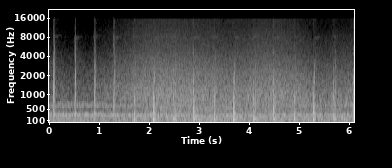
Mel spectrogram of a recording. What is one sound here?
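Footsteps thud at a steady walking pace on a wooden bridge.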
